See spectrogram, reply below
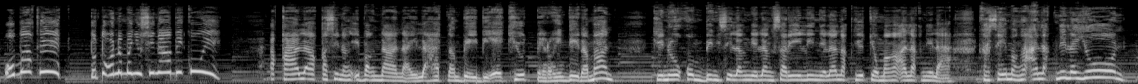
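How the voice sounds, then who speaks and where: A woman's voice: mid-range voice, very animated, a little fast, darkish tone, natural voice. A woman acting out a nagging older Filipino mother-in-law in a radio drama. She is blunt and scornful, with big swooping intonation and an argumentative edge. Music plays underneath. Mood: scornful, defensive.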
